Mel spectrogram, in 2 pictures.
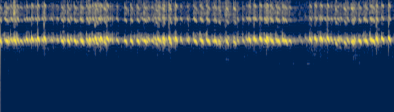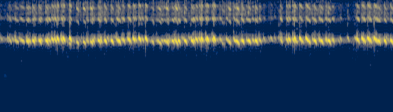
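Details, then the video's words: Crickets chirp in a thick, high, shimmering chorus of rapid overlapping pulses, wavering in loudness with brief dips, with no other animals or voices heard. "CRICKETS CHIRPING SOUNDS"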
